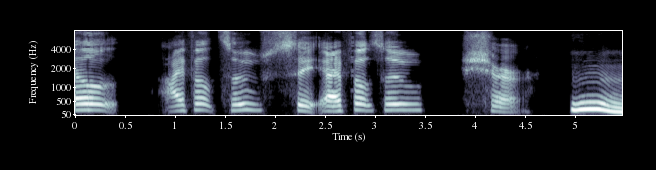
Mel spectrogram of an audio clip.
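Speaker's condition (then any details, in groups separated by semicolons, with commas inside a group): Traumatic brain injury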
